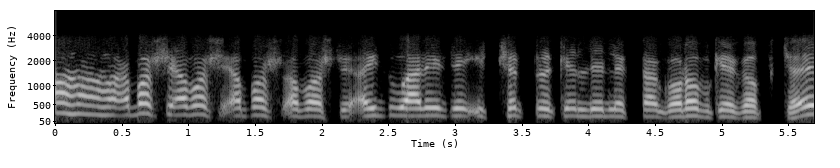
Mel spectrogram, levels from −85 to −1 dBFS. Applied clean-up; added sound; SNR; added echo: none; none; none; none.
